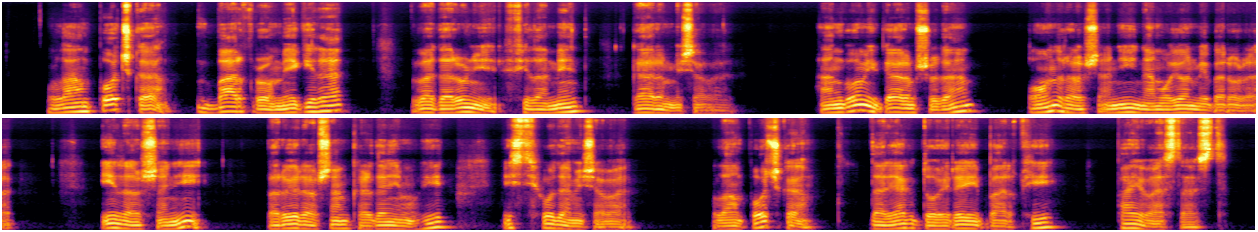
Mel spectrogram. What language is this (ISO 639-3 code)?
bhh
